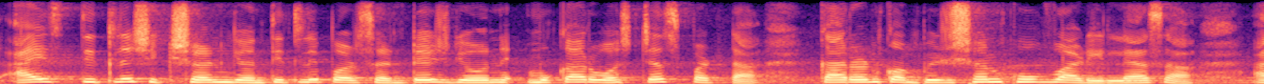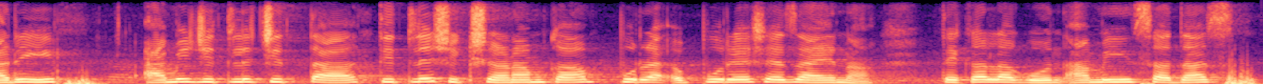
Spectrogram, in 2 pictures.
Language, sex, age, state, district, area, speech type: Goan Konkani, female, 30-45, Goa, Sanguem, rural, spontaneous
